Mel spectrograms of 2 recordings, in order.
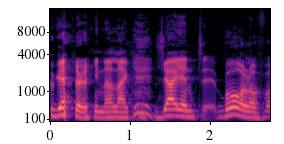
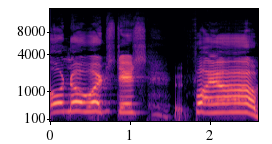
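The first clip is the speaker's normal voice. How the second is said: raised toy soldier voice, fire drawn out; 8 semitones higher, 7 dB louder than usual. Describing a game of plastic soldiers and firecrackers: toy soldier voice. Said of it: "imagining the soldier's voice like".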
